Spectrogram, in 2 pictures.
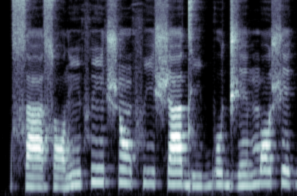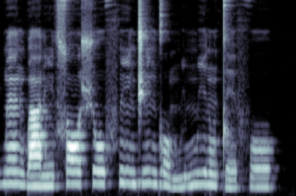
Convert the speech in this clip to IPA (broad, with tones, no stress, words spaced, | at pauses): sa˨sɔ˨ ɾĩ˧fĩ˦ʃɔ̃˦ fi˦ʃa˦di˧ bo˦ d͡ʒe˧mɔ˦ʃe˦ ɡ͡bɛ̃˦ɡ͡ba˧ɾĩ˧ sɔ˦ʃo˦ fĩ˦d͡ʒĩ˦ɡo˦˨ mi˨˦mi˦ ɾũ˦te˧fo˦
